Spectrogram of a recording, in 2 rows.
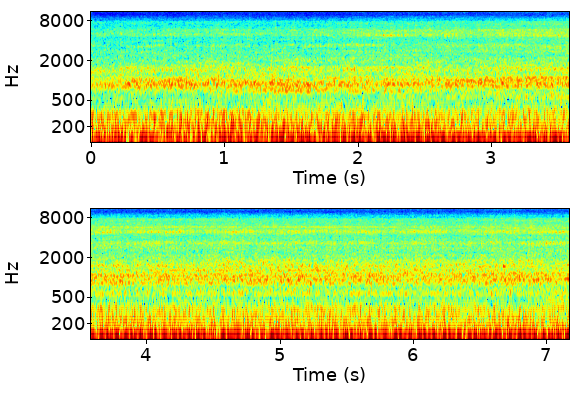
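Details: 1974 Chevrolet C10 pickup, reportedly Corvette engine, after vapor-lock fixes and a fuel leak: even, steady low idle with no stumble or misses.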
